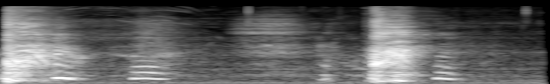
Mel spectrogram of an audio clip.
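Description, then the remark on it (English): Two loud, sharp sneezes about two seconds apart, each a burst of hissing breath trailing into a short voiced tail, with a quieter breathy sound in between. “bless you, bless you.”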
